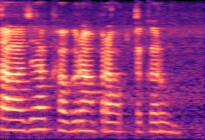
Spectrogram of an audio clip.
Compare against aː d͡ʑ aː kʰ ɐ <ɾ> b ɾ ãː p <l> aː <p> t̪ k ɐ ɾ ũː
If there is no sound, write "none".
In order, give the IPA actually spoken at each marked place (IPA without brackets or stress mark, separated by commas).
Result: none, ɾ, p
